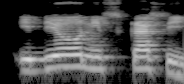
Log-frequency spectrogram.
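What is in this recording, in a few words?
"idiosinkrasi", Malay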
